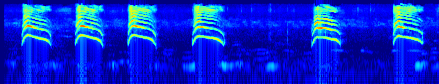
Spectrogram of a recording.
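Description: A kitten gives high, thin meows that rise and fall, repeated about once a second, calling for its mother.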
